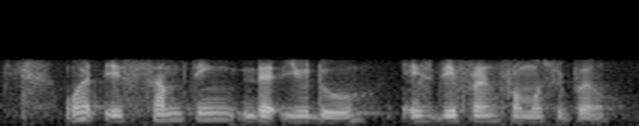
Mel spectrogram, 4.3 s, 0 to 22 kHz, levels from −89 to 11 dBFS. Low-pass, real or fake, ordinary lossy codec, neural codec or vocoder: 3.6 kHz; real; none; none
